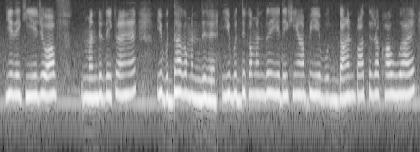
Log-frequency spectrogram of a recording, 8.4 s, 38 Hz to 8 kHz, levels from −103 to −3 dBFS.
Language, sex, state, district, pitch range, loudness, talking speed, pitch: Hindi, female, Uttar Pradesh, Budaun, 260-290 Hz, -16 LUFS, 205 wpm, 280 Hz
